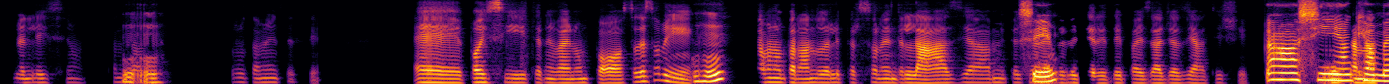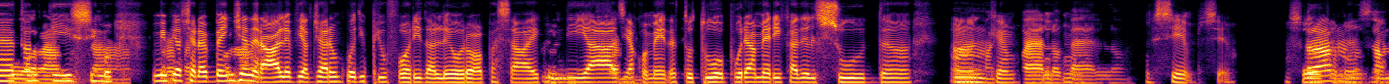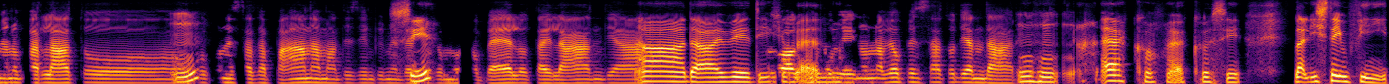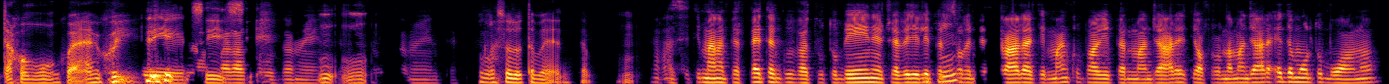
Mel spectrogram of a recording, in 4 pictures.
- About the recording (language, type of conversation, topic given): Italian, unstructured, Preferiresti avere una giornata perfetta ogni mese o una settimana perfetta ogni anno?
- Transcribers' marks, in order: distorted speech; tapping; other background noise; unintelligible speech; unintelligible speech; drawn out: "parlato"; unintelligible speech; laughing while speaking: "quindi"; "cioè" said as "ceh"; unintelligible speech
